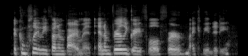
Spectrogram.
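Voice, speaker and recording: A woman projects a raised voice at a high pitch with a bright, sharp tone. She speaks at a very fast pace. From Canada, Toronto. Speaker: streamer. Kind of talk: interview.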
